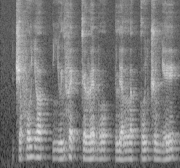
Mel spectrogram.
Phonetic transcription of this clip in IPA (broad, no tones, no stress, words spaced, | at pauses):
t͡ʃʌfoʎʌ | ʎɯlʲfɛ kːɛɭɛbo | lʲalːʌkːoʎt͡ʃol ʎe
